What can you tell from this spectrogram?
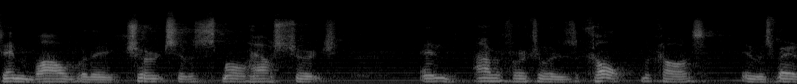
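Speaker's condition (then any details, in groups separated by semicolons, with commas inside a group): ALS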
